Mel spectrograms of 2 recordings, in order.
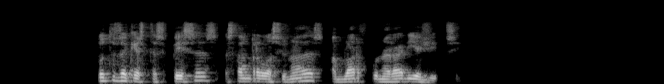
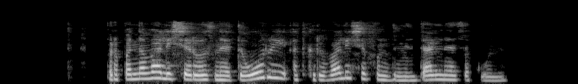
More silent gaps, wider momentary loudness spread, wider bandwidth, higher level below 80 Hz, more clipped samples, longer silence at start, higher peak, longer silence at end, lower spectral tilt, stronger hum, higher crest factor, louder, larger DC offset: first, 3.25-3.29 s vs none; about the same, 9 LU vs 11 LU; about the same, 7.8 kHz vs 8 kHz; about the same, -62 dBFS vs -64 dBFS; neither; about the same, 1 s vs 1.1 s; about the same, -4 dBFS vs -2 dBFS; first, 2.1 s vs 0.7 s; about the same, -5.5 dB/octave vs -5 dB/octave; neither; about the same, 20 dB vs 16 dB; second, -21 LUFS vs -18 LUFS; neither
